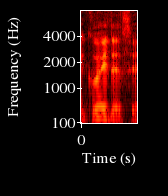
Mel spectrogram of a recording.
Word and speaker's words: Guedes: Yeah, Guedes. Yeah. – Guedes, okay.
